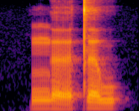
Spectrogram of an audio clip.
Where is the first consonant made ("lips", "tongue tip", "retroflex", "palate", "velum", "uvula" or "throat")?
velum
